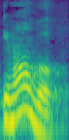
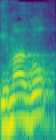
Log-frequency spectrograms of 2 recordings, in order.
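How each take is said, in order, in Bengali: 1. দ্বিতীয় স্বরধ্বনিটি 'oh' এর মতো শোনায়। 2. দ্বিতীয় স্বরধ্বনিটি 'ah' এর মতো শোনায়। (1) "আমি উচ্চারণ করতে ভালোবাসি ইমোগো" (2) "উচ্চারণ দ্বারা হচ্ছে ইমাগো"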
